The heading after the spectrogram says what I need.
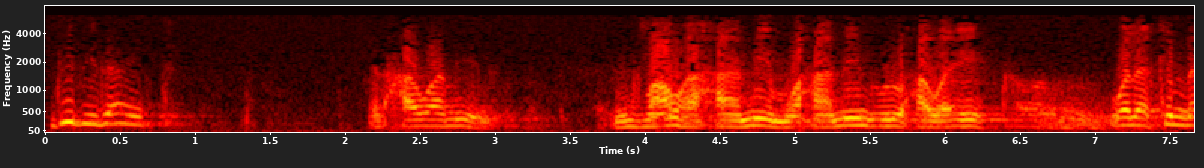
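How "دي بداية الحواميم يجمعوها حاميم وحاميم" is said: ordinary delivery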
